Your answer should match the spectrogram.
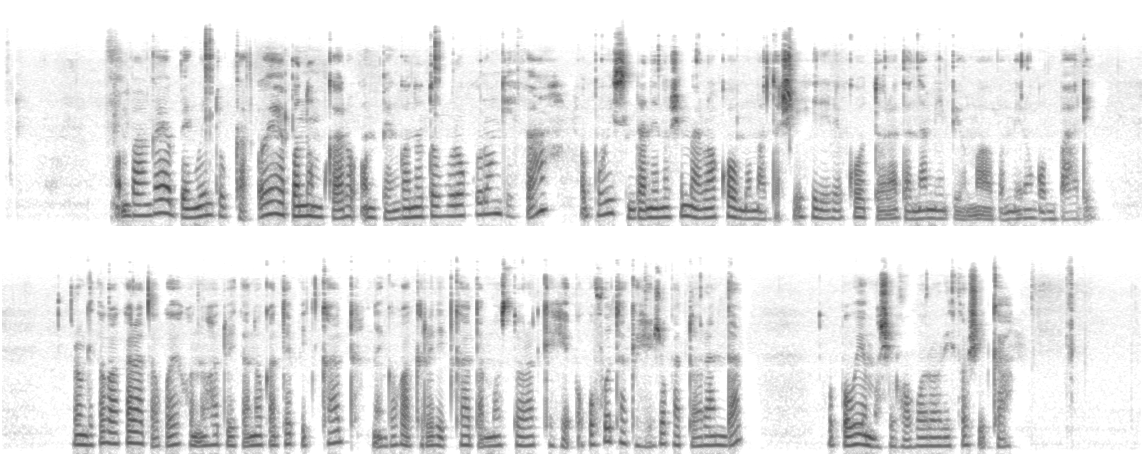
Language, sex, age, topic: Oshiwambo, female, 25-35, finance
